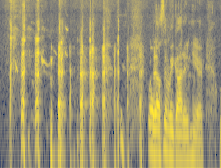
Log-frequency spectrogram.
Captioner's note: laughing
